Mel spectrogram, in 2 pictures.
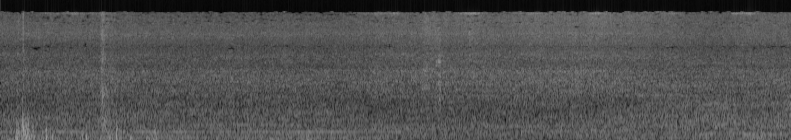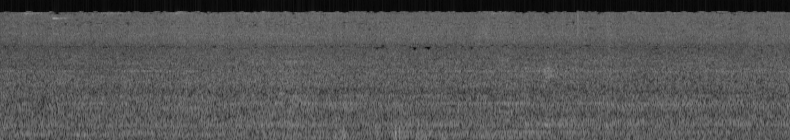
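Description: Steady hum of a car engine idling, with a few louder rustling bumps in the first second or two.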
